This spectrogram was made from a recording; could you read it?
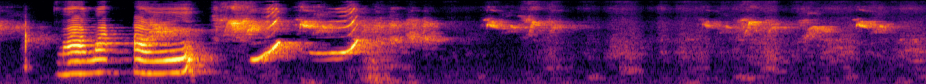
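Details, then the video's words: Indoor pet parrot producing stacked nasal voice-like notes and rising whistles, followed by softer scattered chirps. "Natural Parrot Sound ❤️ talking Parrot mummy papa"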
